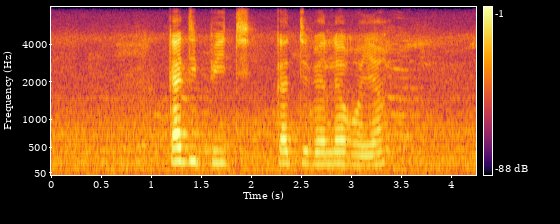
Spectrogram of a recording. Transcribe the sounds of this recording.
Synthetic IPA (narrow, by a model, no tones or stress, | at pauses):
kʼadipʼitʼi | kʼatʼɪbɛlɛɣɔja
